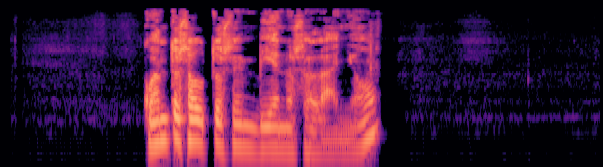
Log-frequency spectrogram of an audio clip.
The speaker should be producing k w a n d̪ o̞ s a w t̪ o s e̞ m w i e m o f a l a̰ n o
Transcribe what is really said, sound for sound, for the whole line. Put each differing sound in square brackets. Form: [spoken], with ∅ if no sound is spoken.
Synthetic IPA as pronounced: k w a n [t̪] o̞ s a w t̪ o s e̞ m [b] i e [n] o [s] a l a̰ [ɲ] o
